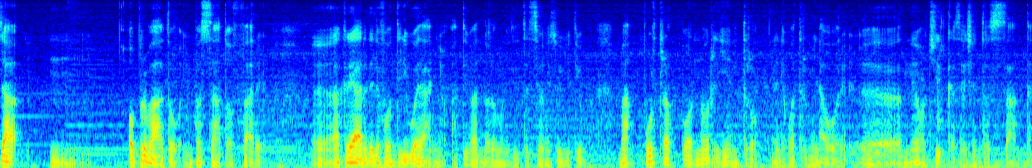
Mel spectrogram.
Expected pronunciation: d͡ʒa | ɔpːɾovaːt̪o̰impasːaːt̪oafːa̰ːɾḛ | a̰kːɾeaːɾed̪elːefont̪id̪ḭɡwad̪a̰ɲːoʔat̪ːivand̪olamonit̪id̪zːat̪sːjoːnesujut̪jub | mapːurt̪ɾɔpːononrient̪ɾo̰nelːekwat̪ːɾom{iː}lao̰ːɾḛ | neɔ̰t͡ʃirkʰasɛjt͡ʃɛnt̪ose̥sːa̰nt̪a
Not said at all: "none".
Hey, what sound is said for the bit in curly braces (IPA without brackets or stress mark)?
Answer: iː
